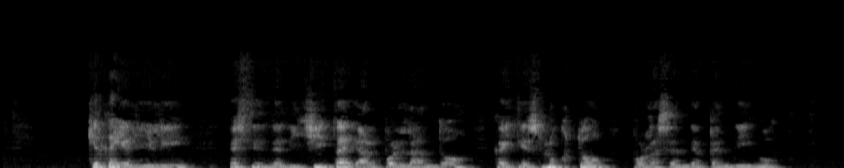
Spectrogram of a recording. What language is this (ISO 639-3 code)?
epo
